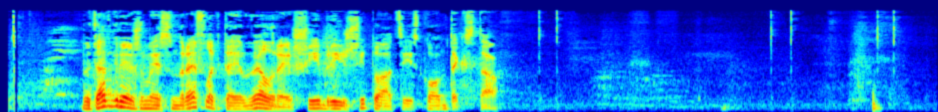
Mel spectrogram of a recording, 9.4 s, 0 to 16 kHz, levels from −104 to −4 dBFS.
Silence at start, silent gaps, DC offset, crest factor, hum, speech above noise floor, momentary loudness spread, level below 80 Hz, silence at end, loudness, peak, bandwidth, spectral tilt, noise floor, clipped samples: 0.1 s; none; under 0.1%; 24 dB; none; 45 dB; 23 LU; -62 dBFS; 0.6 s; -22 LUFS; 0 dBFS; 11.5 kHz; -5 dB/octave; -66 dBFS; under 0.1%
